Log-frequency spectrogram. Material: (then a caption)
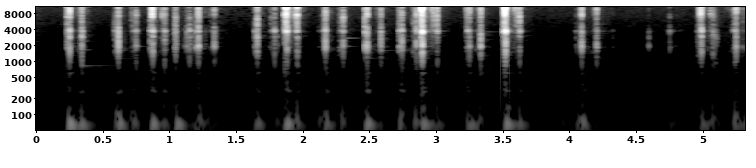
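Plastic. Fingertips rapidly press the keys of a small clear plastic 3x3 Cherry MX mechanical key switch tester, making an uneven run of crisp, bright clacks. Each press has a soft low thump underneath and dies away almost instantly, with short pauses between bursts.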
